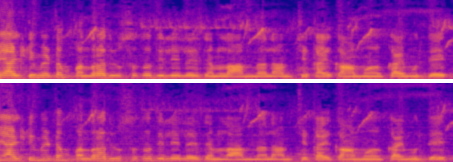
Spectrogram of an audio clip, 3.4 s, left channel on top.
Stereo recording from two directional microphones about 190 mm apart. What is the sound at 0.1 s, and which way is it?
Speech, 25° right (ahead or behind).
